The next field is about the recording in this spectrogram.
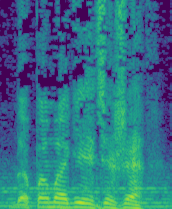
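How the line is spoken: Weak moan. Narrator (Russian): слабо простонал Тейлор

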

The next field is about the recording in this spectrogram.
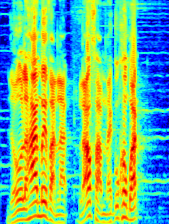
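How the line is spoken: Angry. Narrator (Vietnamese): Độc Nhãn Giả Hồ tức giận

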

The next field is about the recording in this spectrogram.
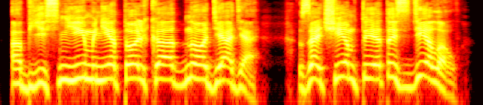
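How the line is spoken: Loud shout into ear. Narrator (Russian): В ухо погромче крикнул я

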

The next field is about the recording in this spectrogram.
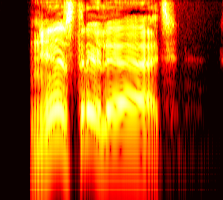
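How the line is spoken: Reluctant bark. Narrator (Russian): нехотя рявкнул кто-то из окружения

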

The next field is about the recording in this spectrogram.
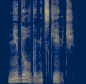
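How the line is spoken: Dragon speaking through teeth. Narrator (Russian): процедил дракон

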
